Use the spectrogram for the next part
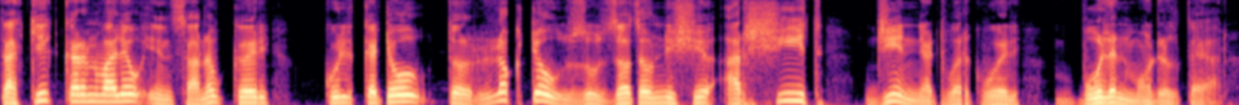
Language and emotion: Kashmiri, neutral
